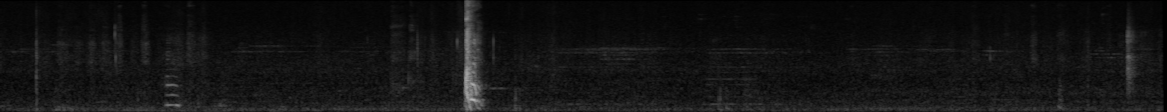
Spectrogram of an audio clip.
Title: sneezing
